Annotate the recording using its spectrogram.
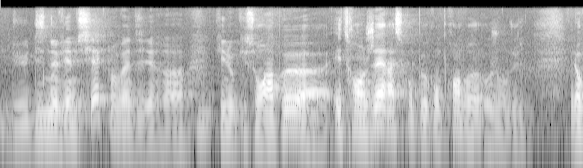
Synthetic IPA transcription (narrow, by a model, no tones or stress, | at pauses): d̪yd̪iznəvjɛmsjɛklɔ̃vad̪iːʁøkʲikʲisɔ̃ɛ̃pøøet̪χɑ̃ʒɛʁasə̥kɔ̃pøkɔ̃pχɑ̃d̪ʁoʒuʁd̪ɥi | ed̪ɔ̃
